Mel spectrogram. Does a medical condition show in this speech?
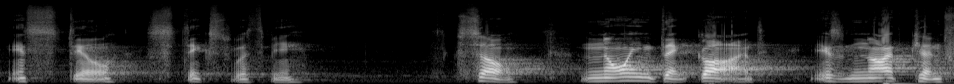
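Yes: ALS; onset with tiredness and clumsiness.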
